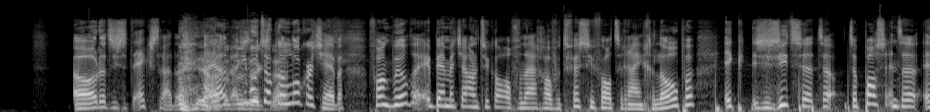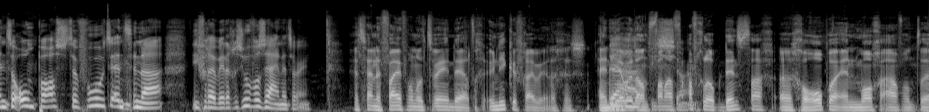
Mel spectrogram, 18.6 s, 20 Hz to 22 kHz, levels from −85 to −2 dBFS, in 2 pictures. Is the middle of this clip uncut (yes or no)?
yes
